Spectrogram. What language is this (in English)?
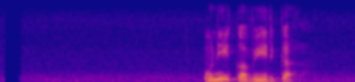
Nepali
